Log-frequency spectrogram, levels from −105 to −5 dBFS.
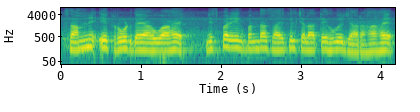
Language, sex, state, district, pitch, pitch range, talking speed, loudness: Hindi, male, Uttar Pradesh, Lalitpur, 160 Hz, 150-175 Hz, 230 wpm, -15 LUFS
